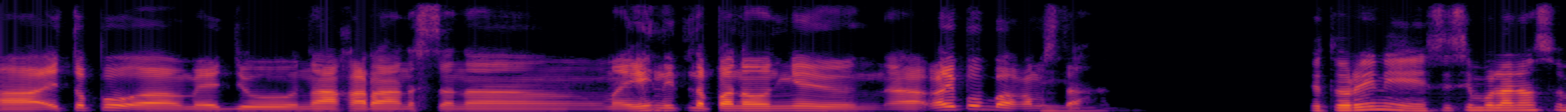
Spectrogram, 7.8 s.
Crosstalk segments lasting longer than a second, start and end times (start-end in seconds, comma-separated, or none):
none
